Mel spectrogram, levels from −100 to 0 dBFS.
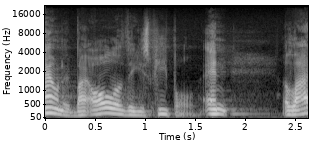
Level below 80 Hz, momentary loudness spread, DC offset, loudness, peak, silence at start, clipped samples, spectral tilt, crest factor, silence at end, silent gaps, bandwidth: -66 dBFS; 9 LU; under 0.1%; -25 LUFS; -6 dBFS; 0 s; under 0.1%; -5.5 dB/octave; 18 dB; 0 s; none; 16 kHz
